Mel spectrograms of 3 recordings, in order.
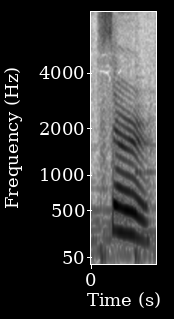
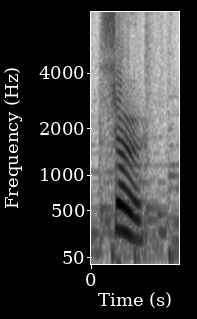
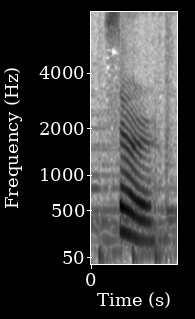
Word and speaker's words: Sir: Đặt tay lên cuống họng và cảm nhận âm R. R. Sir. Sir. Đây là chữ sờ nhẹ thôi, cho nên các bạn không cần phải đọc thành Sir.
